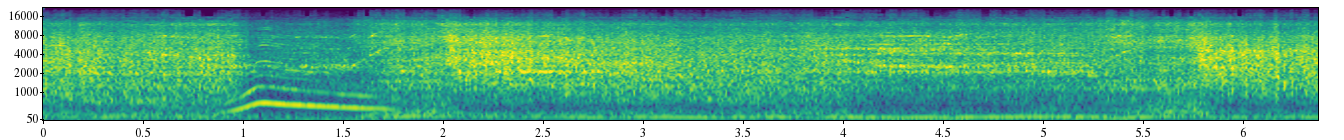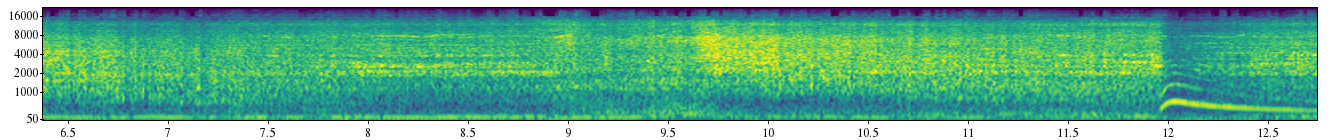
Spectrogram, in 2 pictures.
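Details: 1990 Ford Mustang Foxbody convertible V8 with newly installed ProCharger supercharger, first startup: deep idle with sharp throttle blips, each bringing a rising then falling blower whine; runs evenly.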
